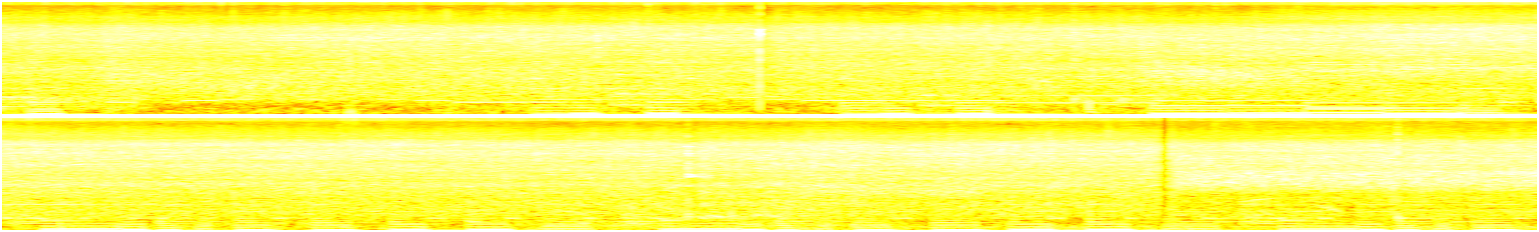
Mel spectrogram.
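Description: Green beans sizzling steadily as they fry in an aluminium wok, with a spatula stirring and turning them.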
